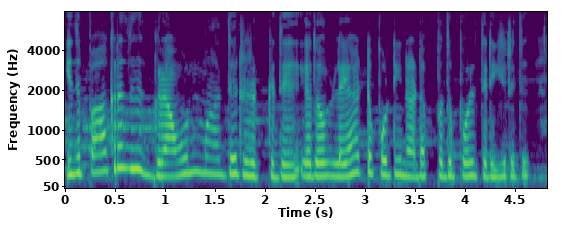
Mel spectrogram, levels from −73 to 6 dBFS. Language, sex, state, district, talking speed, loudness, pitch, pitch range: Tamil, female, Tamil Nadu, Kanyakumari, 125 wpm, -15 LUFS, 230 Hz, 220-265 Hz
